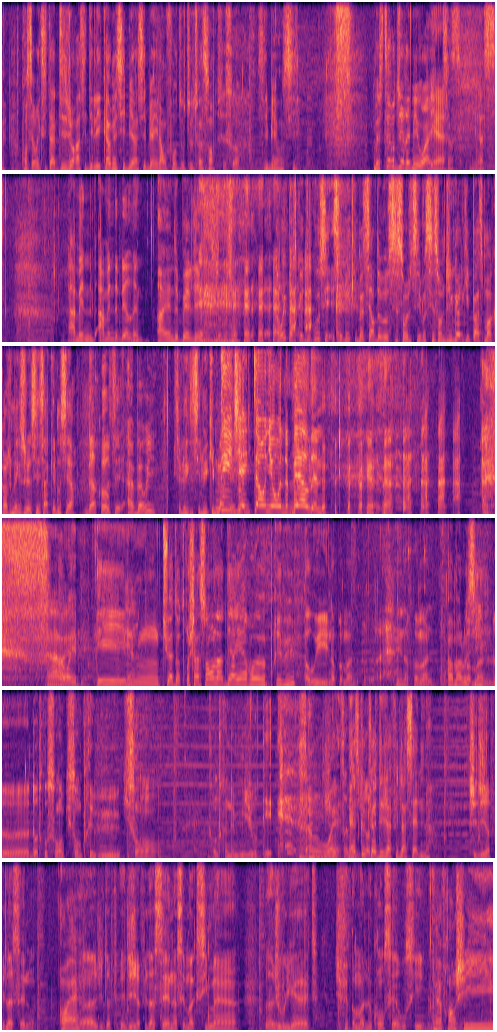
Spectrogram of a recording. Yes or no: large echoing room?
no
